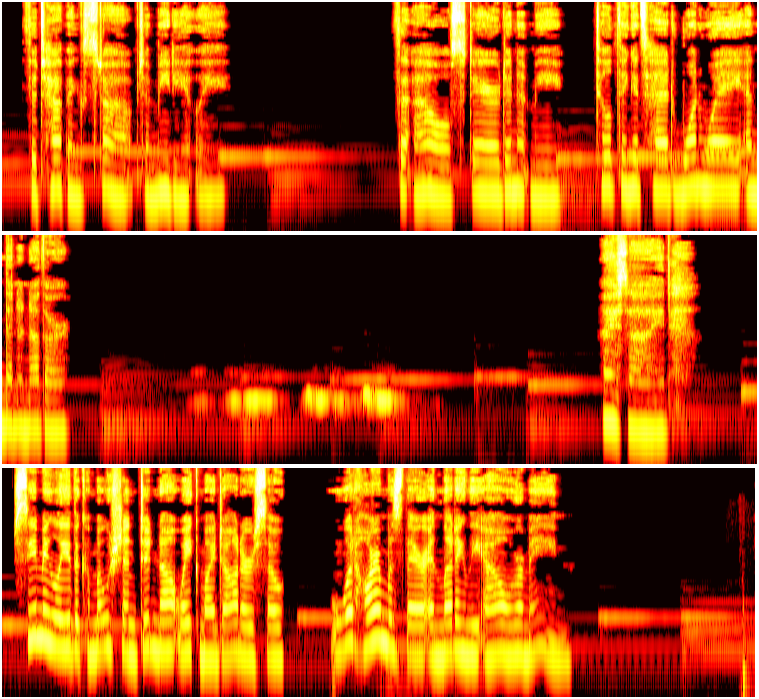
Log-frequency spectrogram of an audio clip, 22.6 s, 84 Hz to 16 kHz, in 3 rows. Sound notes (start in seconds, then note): 9.4 hoot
